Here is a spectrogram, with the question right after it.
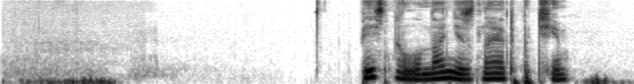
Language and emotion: Russian, neutral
